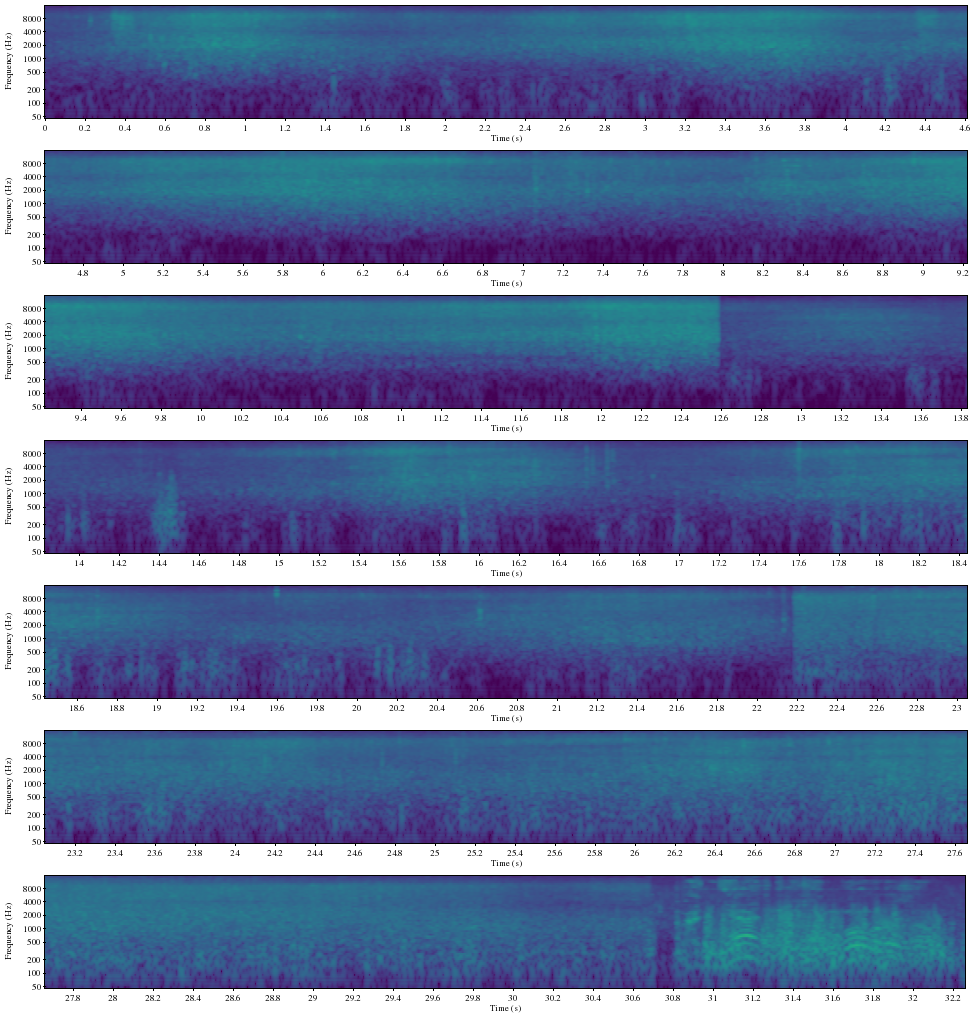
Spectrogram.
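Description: Small waves washing onto a pebble shore, swelling and falling back every couple of seconds, with wind buffeting the microphone.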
